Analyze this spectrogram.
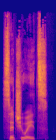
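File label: "situates", American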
